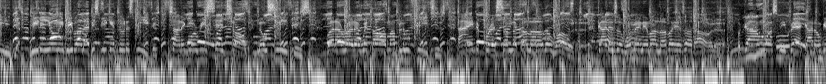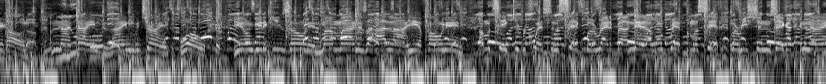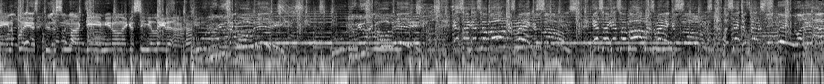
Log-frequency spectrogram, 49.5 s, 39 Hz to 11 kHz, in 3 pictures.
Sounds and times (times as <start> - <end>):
Exciting music: 0.0 - 49.5.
